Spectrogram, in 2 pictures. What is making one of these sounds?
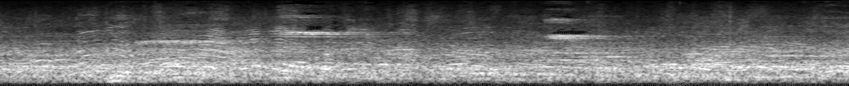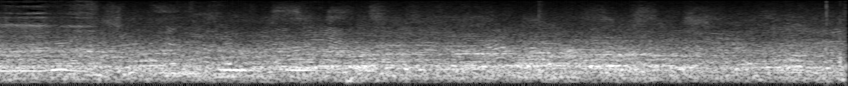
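A large crowd chatters and shouts throughout a big echoing arena.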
